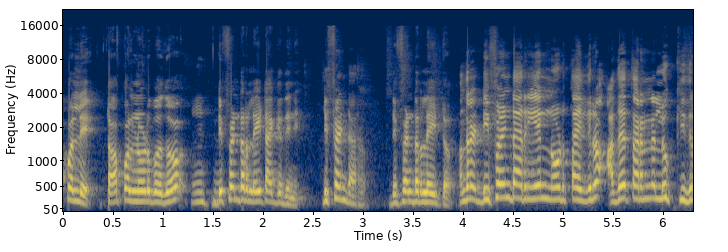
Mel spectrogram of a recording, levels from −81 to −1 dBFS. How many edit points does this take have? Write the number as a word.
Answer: zero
